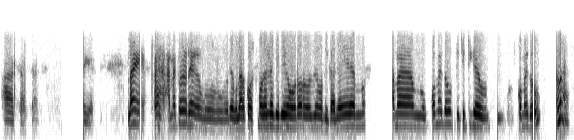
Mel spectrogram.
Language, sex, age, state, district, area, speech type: Odia, male, 30-45, Odisha, Boudh, rural, conversation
